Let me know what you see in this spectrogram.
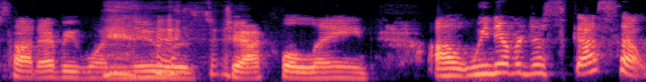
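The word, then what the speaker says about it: LaLanne: the audio is that she mispronounces one name Jack she calls him jack Lon and he's Jack laain and every American knows that so it's without fail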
